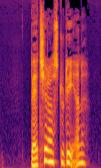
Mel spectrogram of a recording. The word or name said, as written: bachelorstuderende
